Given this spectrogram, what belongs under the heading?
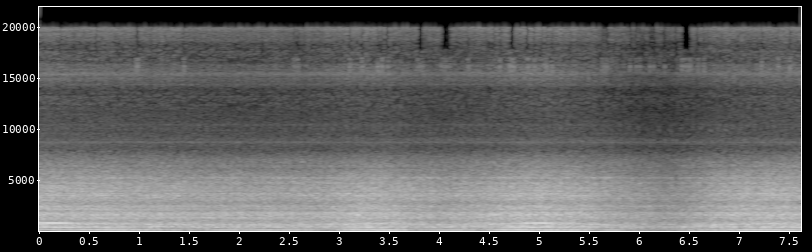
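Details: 2013 Audi S4 B8, 3.0 petrol CGWC, 245 kW, 188,866 km: idle hunts up and down with rough wavering drone and rattly undertone; timing chain has jumped teeth.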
